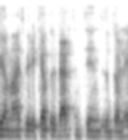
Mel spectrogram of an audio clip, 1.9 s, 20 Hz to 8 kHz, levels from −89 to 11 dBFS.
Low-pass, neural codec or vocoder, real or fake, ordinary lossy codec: 7.2 kHz; none; real; Opus, 16 kbps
